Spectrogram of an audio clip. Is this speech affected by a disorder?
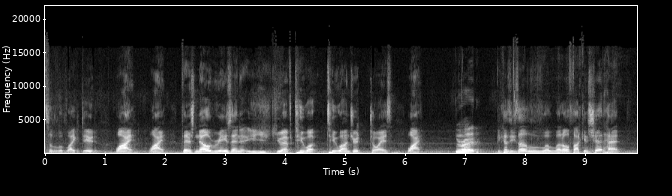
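Yes: stutter; varies day to day with bad talking days, called not a disability but annoying; frequent word and phrase repetitions, part-word repetitions, repeated uh fillers, listeners mistake speech for drunkenness; here repeated sounds, repeated words.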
